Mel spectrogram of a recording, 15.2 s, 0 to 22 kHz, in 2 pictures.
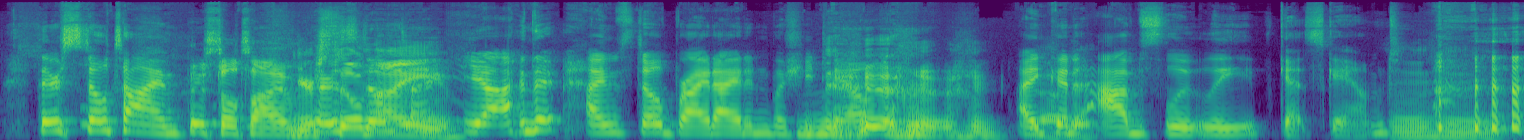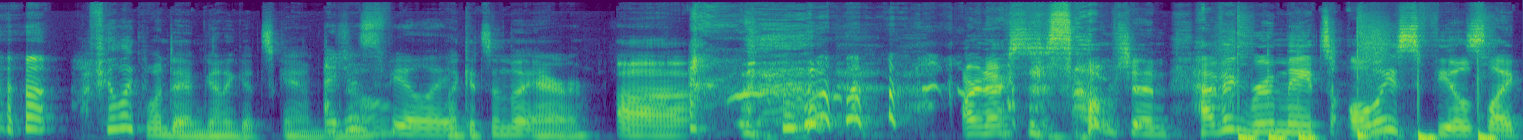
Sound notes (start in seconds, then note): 7.0 laughs; 11.0 both laughing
